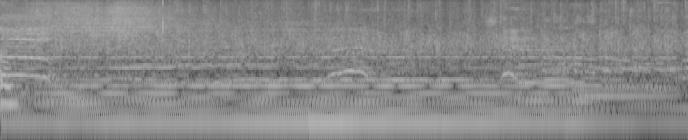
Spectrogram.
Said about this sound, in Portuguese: Aplauda o Senhor com todas as tuas forças nessa manhã.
